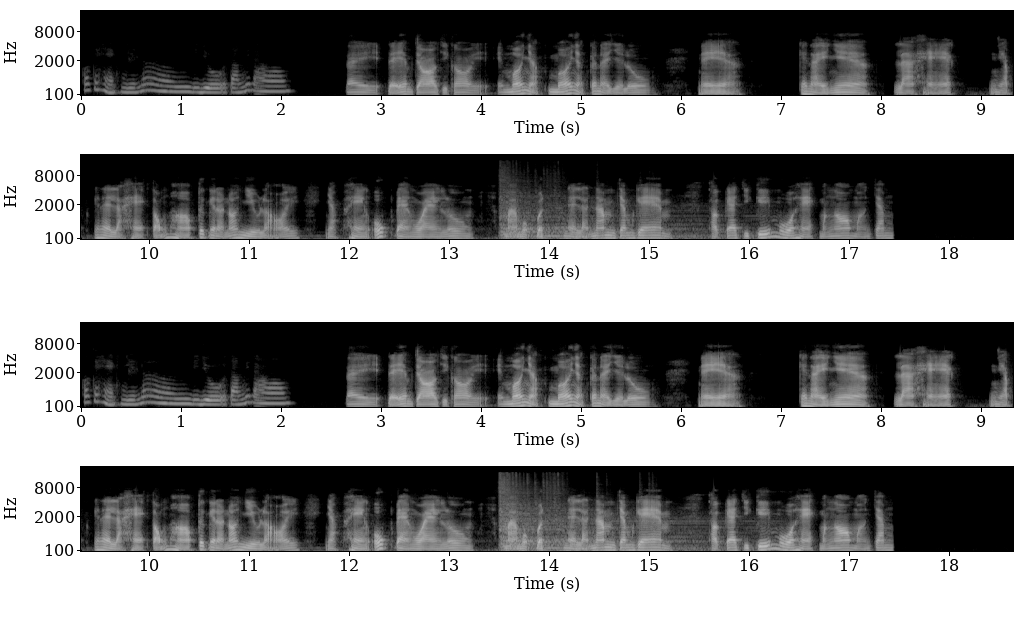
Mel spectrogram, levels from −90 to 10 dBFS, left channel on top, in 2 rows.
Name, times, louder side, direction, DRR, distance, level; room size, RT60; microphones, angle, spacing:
voice 1, 0.0-2.1, right 3 dB, 70° right, 1.2 m, -41 dB
voice 2, 2.6-5.7 6.2-6.6 7.2-8.7 9.1-11.5 11.8-13.2 13.5-15.2 15.6-17.4, right 4 dB, 20° right, 0.4 m, -27 dB
sound 1, 8.9-16.6, right 3 dB, 55° right, 1.6 m, -44 dB
head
